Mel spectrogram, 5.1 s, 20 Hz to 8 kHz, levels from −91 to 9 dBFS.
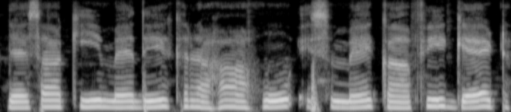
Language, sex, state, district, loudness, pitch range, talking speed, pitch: Hindi, male, Madhya Pradesh, Bhopal, -14 LUFS, 155-175 Hz, 115 wpm, 165 Hz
